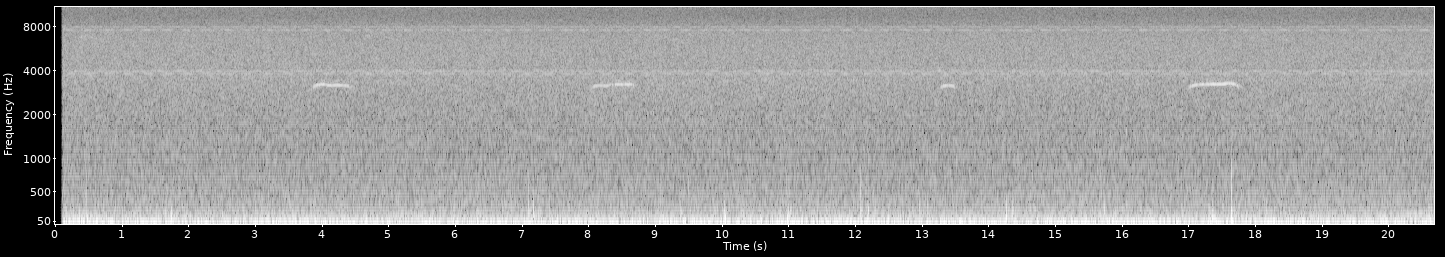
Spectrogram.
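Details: Sleeping Chihuahua making faint, thin, high-pitched nasal whines, each a brief steady whistle repeated roughly every four to five seconds over a low, steady background hum.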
